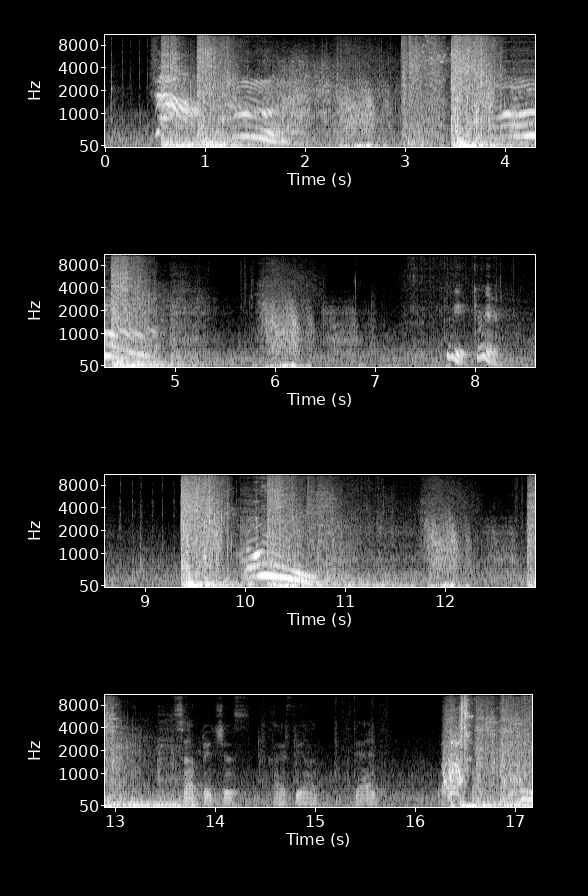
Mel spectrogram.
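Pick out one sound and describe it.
Swords clash and strike in combat.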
